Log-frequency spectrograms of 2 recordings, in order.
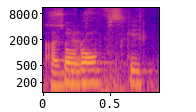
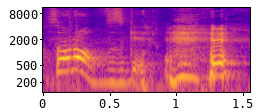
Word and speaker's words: Swarovski: It always confuses when there's a W there. It takes about half an hour to say. Pretend it's not there. You're sawing off your skis. Sorovski. Ah, okay. Sorovski.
